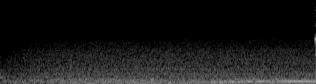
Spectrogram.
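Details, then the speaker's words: Fire detection alarm system (FDAS) panel, Zone 1 smoke detector tested with the soft-touch push button; steady low room hum, then one sharp tick with a short high beep at the end. The smoke detector works. Normal smoke detector zone test. "Ayun, may nag-tick. Okay? Ayun. Gumagana ang smoke detector."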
